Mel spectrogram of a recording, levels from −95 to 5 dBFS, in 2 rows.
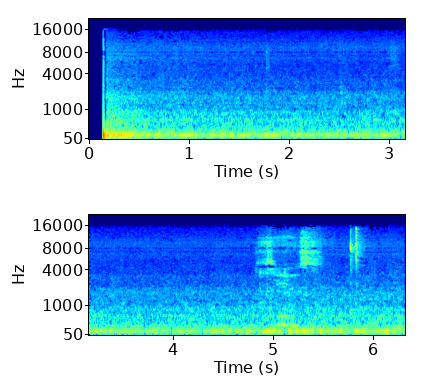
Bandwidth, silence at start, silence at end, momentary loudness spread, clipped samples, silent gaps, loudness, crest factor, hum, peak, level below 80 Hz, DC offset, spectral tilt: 16.5 kHz; 0.15 s; 0 s; 11 LU; under 0.1%; none; -37 LUFS; 32 dB; none; -4 dBFS; -50 dBFS; under 0.1%; -4.5 dB/octave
